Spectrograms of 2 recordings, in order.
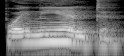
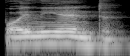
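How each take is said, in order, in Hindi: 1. इसे वैसे बोला जाता है जैसे मूल वक्ता बोलते हैं। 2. इसे वैसे बोला जाता है जैसे मूल वक्ता बोलते हैं।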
